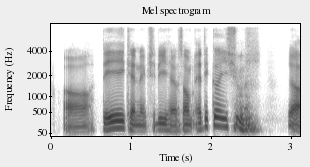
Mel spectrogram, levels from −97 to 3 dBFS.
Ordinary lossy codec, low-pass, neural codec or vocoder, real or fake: none; 7.2 kHz; autoencoder, 48 kHz, 32 numbers a frame, DAC-VAE, trained on Japanese speech; fake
